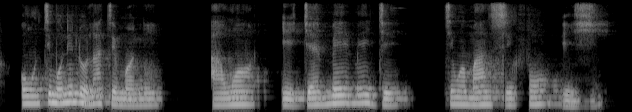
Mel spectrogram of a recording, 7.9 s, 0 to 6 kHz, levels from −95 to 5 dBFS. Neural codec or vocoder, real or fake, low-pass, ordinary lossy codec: none; real; 5.4 kHz; none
